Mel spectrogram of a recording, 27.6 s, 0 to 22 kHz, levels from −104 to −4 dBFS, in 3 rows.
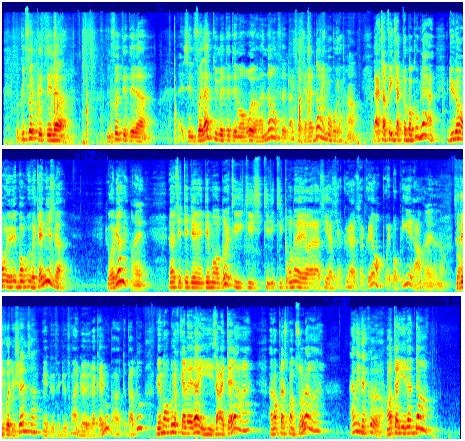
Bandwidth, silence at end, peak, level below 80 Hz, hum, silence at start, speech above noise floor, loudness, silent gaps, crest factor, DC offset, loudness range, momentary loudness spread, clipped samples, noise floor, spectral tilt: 17 kHz; 0.5 s; -2 dBFS; -52 dBFS; none; 0.05 s; 37 dB; -19 LUFS; none; 18 dB; under 0.1%; 6 LU; 15 LU; under 0.1%; -55 dBFS; -6.5 dB/octave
